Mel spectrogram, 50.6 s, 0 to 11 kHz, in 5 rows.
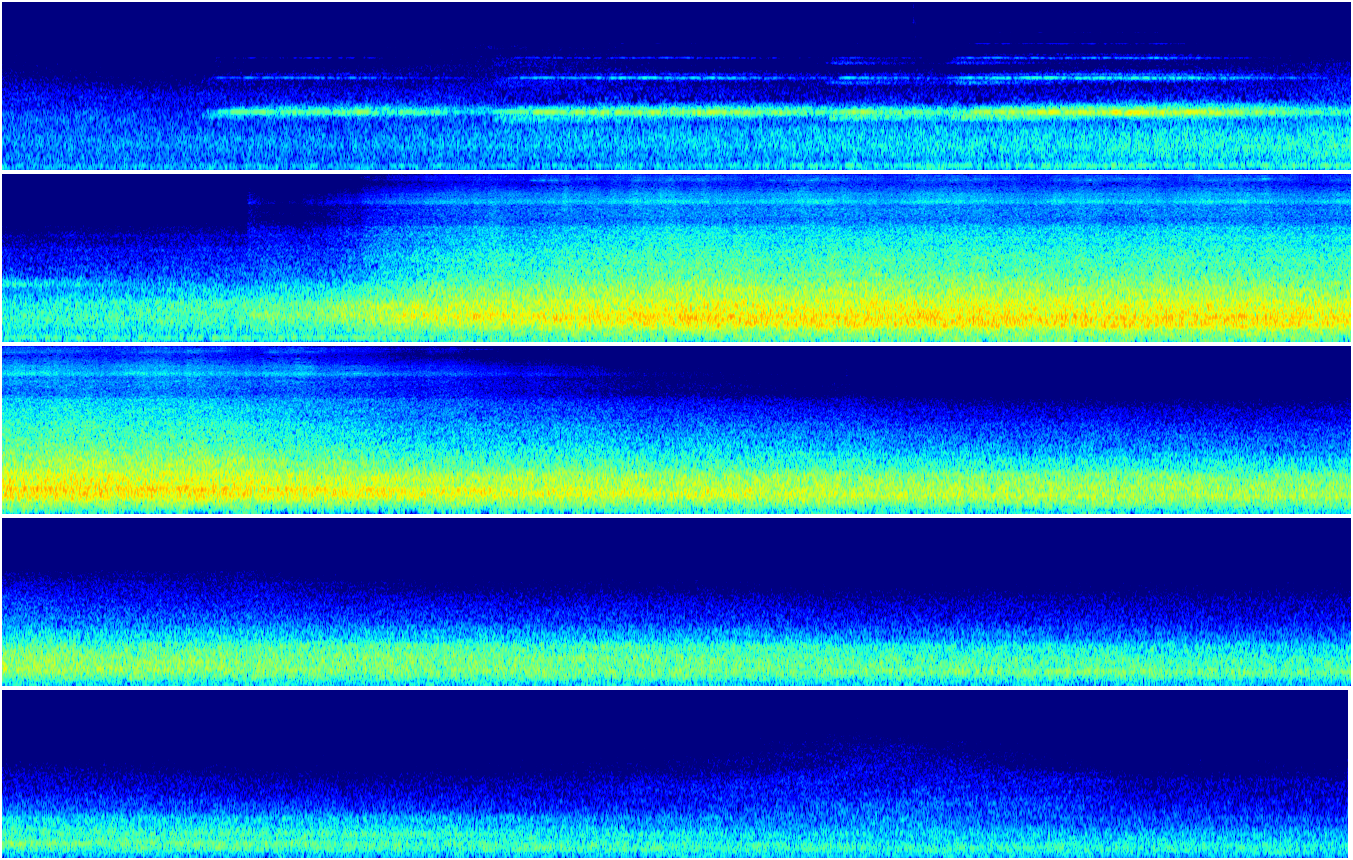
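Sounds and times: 
L train passing, heard through underground sidewalk grate: 1.5 - 30.4, 43.1 - 50.5
L train alert horn: 1.6 - 10.2.

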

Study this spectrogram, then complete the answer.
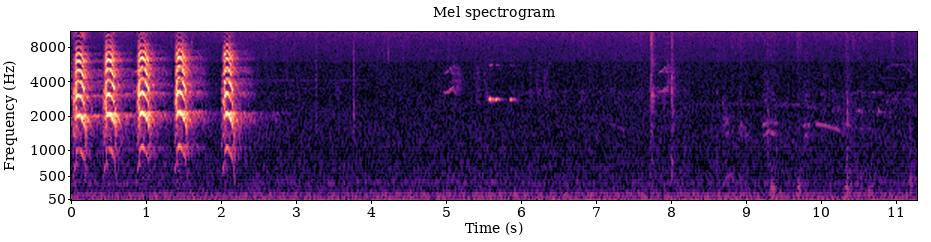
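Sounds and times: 
seagull calls at a harbour pier in Norway: 0.0 - 2.4
boat engine hum: 0.0 - 11.2.

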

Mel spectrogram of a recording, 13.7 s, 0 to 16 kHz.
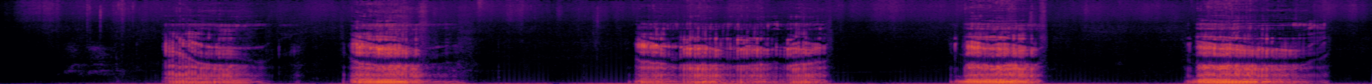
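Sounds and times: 
pig snorting: 1.6 - 4.7, 6.4 - 8.4, 9.5 - 10.5, 11.8 - 13.7.

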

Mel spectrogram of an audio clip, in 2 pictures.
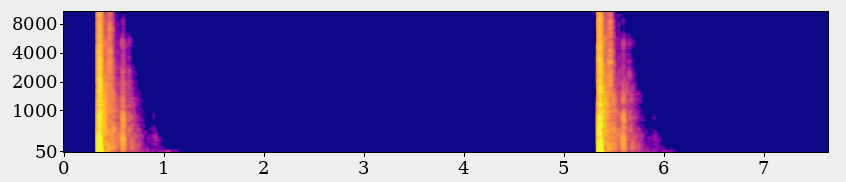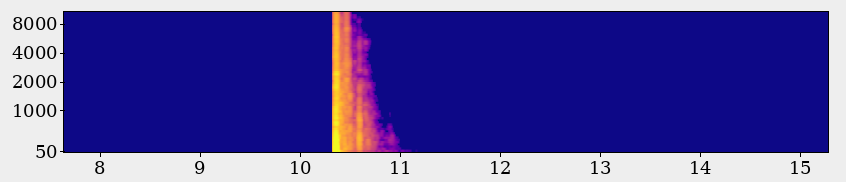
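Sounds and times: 
Saiga 12 shotgun 12 gauge single shots: 0.4 - 0.7, 10.4 - 10.7.

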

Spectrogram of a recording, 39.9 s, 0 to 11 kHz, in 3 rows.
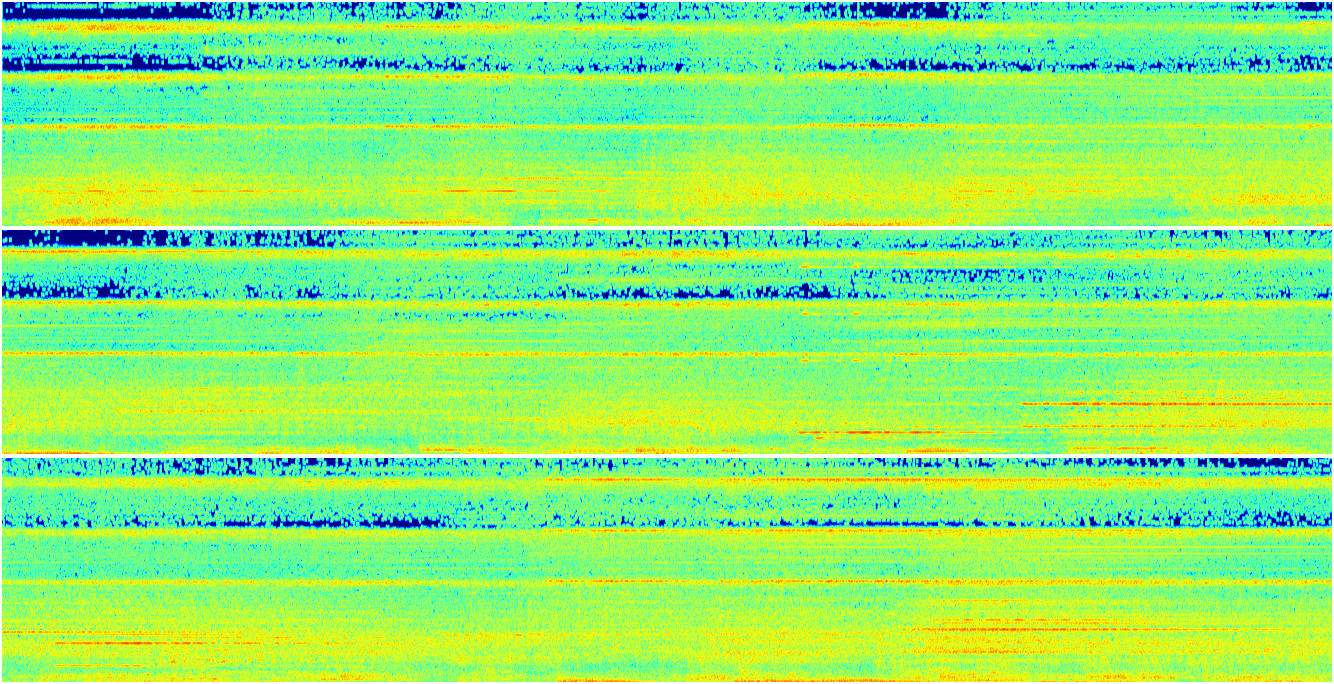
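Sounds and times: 
washy whistle ambience loop: 0.0 - 39.8.

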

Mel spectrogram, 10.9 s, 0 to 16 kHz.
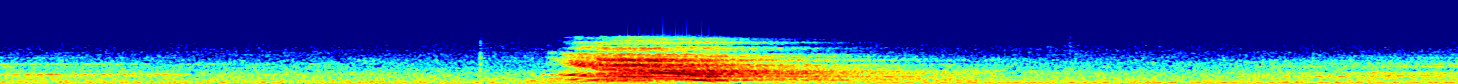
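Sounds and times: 
red deer roaring: 4.1 - 6.8.

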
